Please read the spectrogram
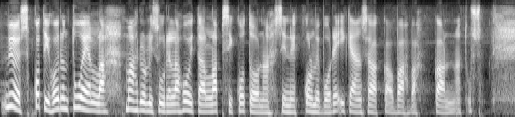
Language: Finnish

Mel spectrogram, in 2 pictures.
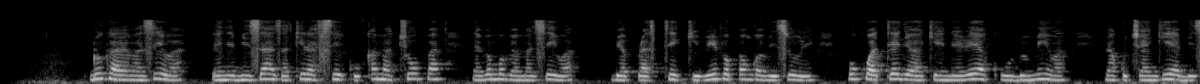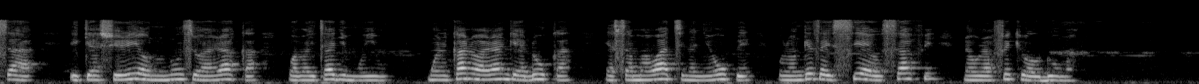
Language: Swahili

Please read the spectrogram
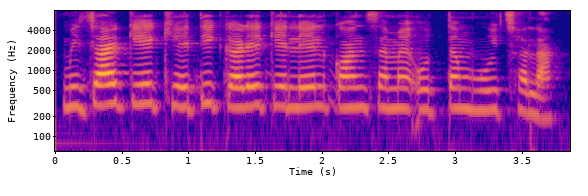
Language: Maithili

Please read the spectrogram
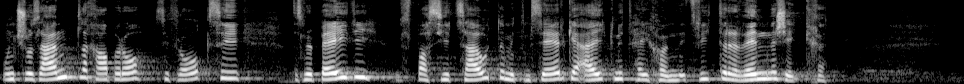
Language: Swiss German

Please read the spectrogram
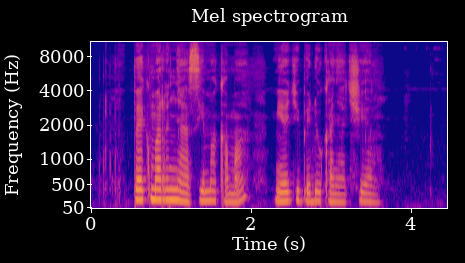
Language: Luo (Kenya and Tanzania)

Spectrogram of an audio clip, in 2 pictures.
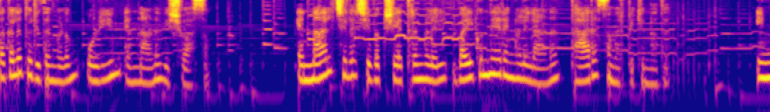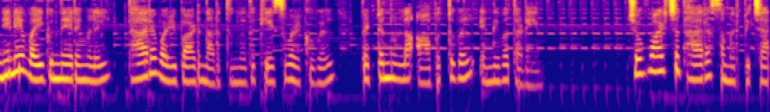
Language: Malayalam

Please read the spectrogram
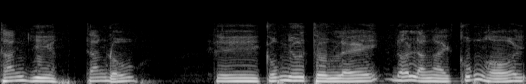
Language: Vietnamese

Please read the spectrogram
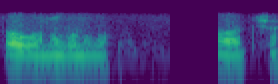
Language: Bodo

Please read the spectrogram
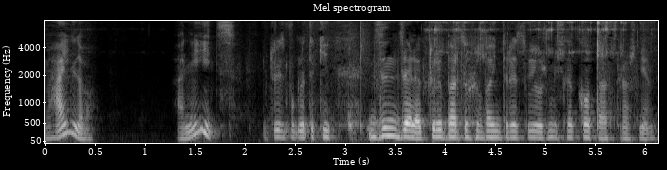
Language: Polish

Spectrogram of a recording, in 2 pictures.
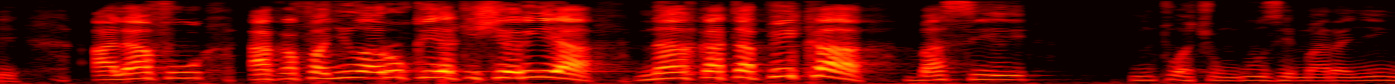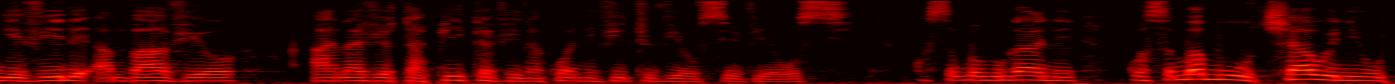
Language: Swahili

